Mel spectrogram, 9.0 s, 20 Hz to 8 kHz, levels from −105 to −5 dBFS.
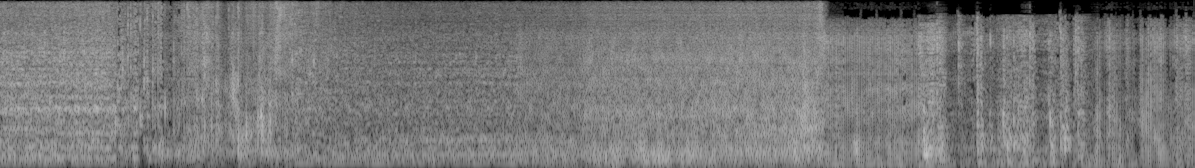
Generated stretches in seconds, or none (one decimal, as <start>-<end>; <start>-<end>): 1.2-2.2; 3.9-6.9; 8.2-9.0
